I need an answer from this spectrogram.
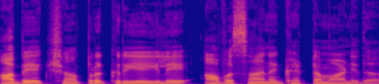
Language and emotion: Malayalam, neutral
